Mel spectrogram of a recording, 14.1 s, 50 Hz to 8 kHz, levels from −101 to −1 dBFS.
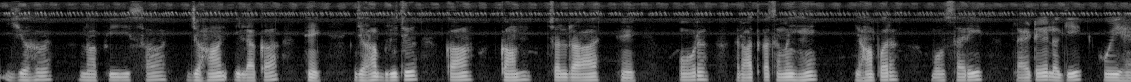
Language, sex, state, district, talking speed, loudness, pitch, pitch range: Hindi, male, Maharashtra, Dhule, 110 wpm, -33 LUFS, 120 Hz, 110-130 Hz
